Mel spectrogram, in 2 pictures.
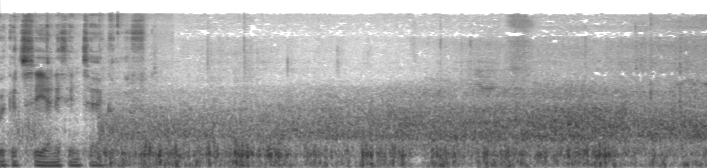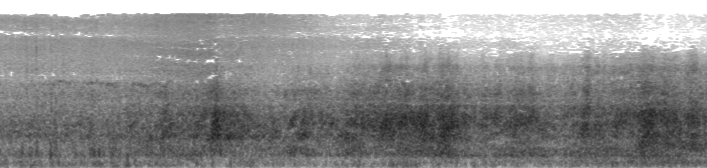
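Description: A jet plane roars through the sky, growing steadily louder.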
